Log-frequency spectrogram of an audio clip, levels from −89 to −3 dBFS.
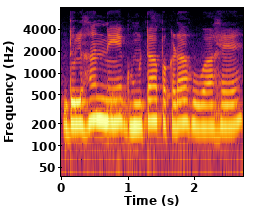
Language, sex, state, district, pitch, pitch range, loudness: Hindi, female, Punjab, Fazilka, 200 Hz, 190-210 Hz, -12 LUFS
